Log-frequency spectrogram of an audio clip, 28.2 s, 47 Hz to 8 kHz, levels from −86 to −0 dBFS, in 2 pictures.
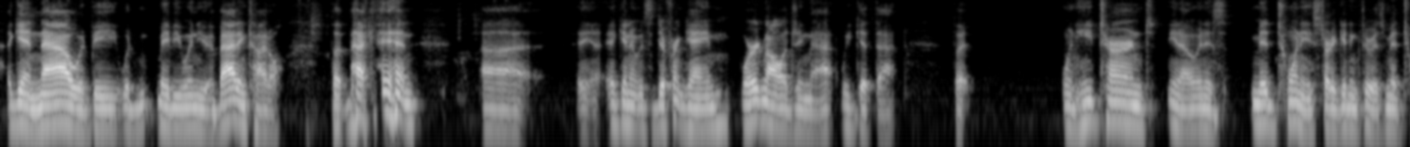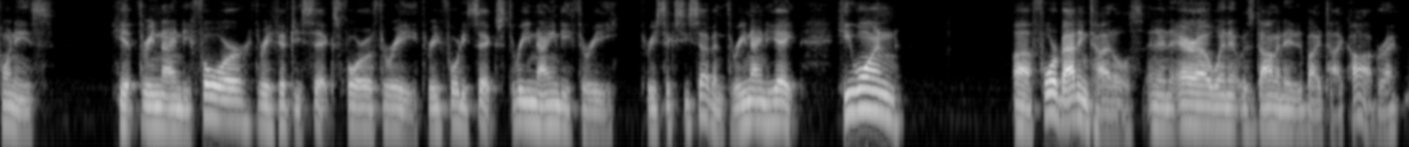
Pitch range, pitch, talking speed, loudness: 90-110 Hz, 100 Hz, 145 wpm, -24 LUFS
